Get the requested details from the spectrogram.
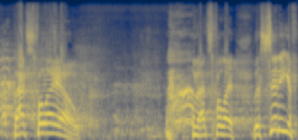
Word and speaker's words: phileo: Pronounced phileo, that's the verb form of it.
